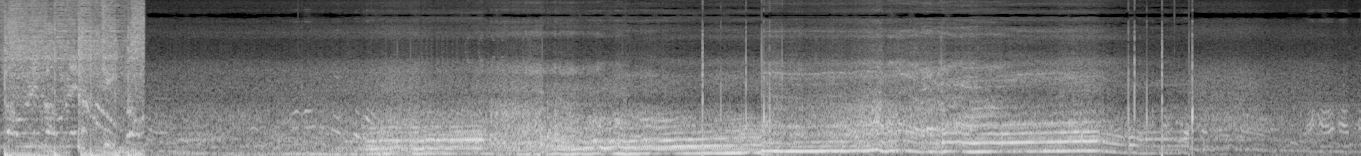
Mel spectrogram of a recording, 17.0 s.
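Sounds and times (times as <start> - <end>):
rally car engine at high revs: 3.7 - 17.0.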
